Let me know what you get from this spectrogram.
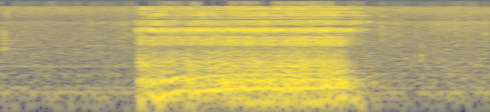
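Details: A single snore from a sleeping French Bulldog: a harsh, buzzy breath lasting under a second with a slightly rising nasal tone, then quiet.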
